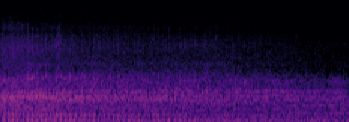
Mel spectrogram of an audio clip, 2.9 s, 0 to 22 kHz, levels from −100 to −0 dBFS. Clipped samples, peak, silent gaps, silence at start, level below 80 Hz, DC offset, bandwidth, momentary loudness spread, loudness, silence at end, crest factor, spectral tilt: under 0.1%; -46 dBFS; none; 0 s; -72 dBFS; under 0.1%; 17 kHz; 9 LU; -62 LUFS; 0 s; 16 dB; -5 dB/octave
